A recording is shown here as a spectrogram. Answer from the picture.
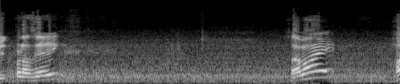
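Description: Steady engine and road noise inside a moving Scania truck's cab, broken by short voice outbursts with sliding pitch near the start, about three seconds in and at the very end.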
